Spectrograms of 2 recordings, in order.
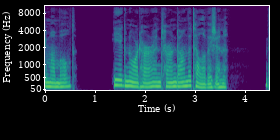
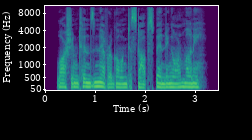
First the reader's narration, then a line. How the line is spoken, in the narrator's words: her father muttered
